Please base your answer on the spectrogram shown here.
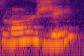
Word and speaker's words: manger: So EZ or ER at the end of the word is pronounced E.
